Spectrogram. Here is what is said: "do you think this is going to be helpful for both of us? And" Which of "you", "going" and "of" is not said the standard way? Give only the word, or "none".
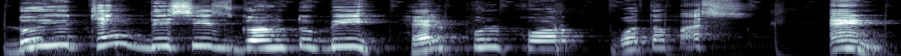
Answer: of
